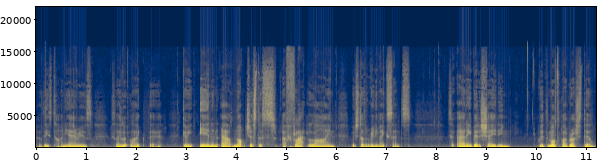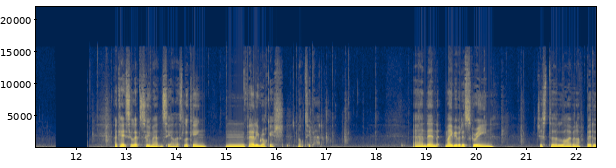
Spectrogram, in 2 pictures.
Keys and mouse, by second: 0.4 click, 0.7 middle click, 1.1 click, 1.5 middle click, 1.9 click, 2.2 middle click, 2.8 click, 3.6 middle click, 4.0 click, 4.3 middle click, 4.8 click, 5.1 middle click, 5.5 click, 5.8 middle click, 6.1 click, 6.8 middle click, 7.6 click, 8.0 middle click, 8.4-9.8 drag, 9.8 middle click, 10.3 click, 10.5 middle click, 11.0 click, 11.3 middle click, 11.7 click, 12.3-18.7 ctrl+middle drag, 18.7-20.0 drag, 20.0-21.4 middle drag, 21.4-22.4 drag.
